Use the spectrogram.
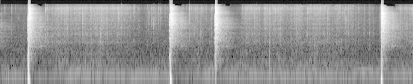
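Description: Fingers squeeze a clear plastic bubble wrap sheet, popping its bubbles. Four sharp, bright pops ring out at uneven intervals, each fading quickly over a quiet background with a faint low hum.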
